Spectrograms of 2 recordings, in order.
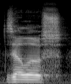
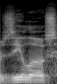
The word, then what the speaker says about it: Zelos: are very liberally loomed zelos or zelos however you want to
